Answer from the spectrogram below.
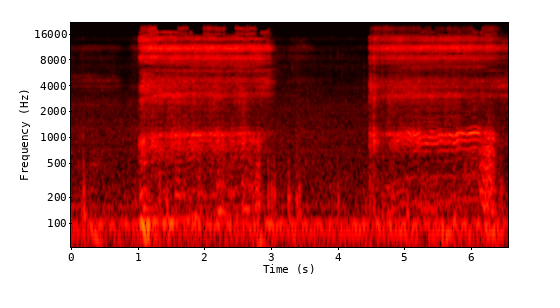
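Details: Man snoring, sound effect recording: two loud, rough, rattling snores on breathing in, with quiet gaps between; snoring.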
